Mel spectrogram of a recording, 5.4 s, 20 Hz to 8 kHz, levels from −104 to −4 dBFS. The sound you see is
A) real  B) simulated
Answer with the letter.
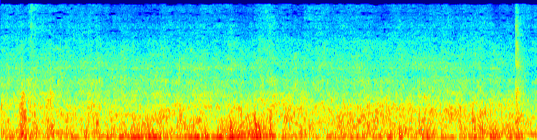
B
